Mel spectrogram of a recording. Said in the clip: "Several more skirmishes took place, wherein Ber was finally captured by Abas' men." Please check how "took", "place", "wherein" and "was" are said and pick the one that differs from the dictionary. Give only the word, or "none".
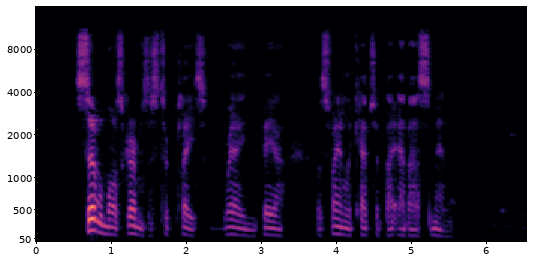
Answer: wherein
